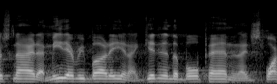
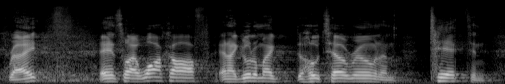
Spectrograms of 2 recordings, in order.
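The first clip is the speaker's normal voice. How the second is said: usual speaking voice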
